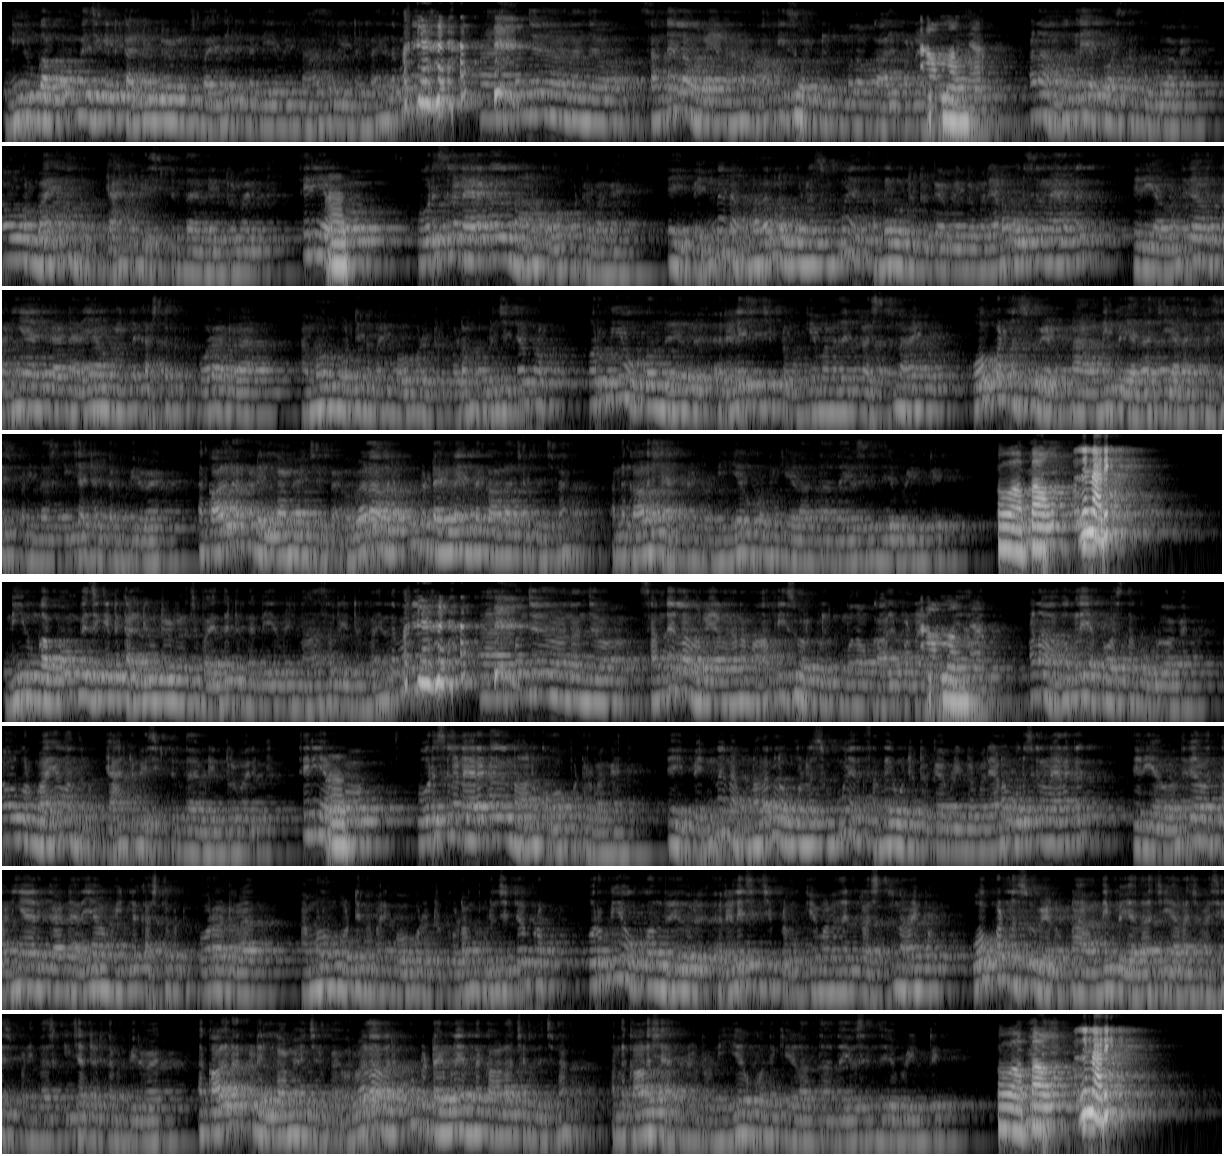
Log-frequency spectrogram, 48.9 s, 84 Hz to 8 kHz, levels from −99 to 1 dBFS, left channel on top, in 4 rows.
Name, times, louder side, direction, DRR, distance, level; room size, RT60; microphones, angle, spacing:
voice 1, 0.0-4.2 4.8-9.8 10.3-11.9 12.2-14.8 15.2-15.9 16.4-18.5 18.9-23.0 23.5-27.0 27.4-29.9 30.3-33.8 34.1-38.2 38.6-42.3 42.7-46.0 46.7-47.7, equal, 20° right, 3 dB, 6.9 m, -51 dB
voice 2, 4.1-4.5 4.9-5.1 7.9-8.0 9.2-9.8 15.5-15.7 46.6-47.7, left 2 dB, 30° left, 9 dB, 0.7 m, -34 dB
23.0 x 17.0 x 9.6 m, 1.3 s
head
